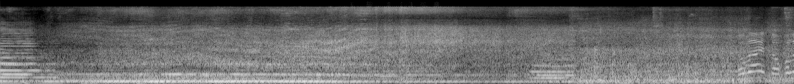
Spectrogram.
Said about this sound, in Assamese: মালগাড়ী ট্ৰেইন আহি আছে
